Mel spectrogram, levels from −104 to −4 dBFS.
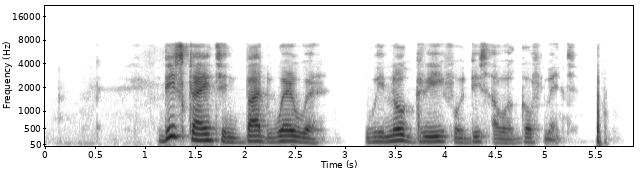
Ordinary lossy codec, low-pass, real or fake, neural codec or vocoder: Opus, 64 kbps; 7.2 kHz; fake; codec, 16 kHz, 4 kbps, FunCodec, trained on LibriTTS, 50 frames a second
